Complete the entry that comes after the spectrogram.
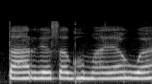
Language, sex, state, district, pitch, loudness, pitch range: Hindi, female, Jharkhand, Garhwa, 280 Hz, -12 LUFS, 280-285 Hz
